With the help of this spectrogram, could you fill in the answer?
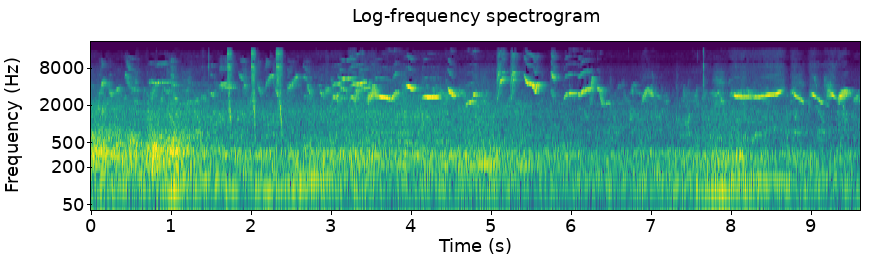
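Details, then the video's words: Oriental magpie-robin singing in the wild-style forest voice: a lively stream of varied, sharp whistled notes and quick slurs, high-pitched, with clicks and a steady hiss underneath. "chích chòe than dáng giọt nước hót xòe giọng rừng"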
